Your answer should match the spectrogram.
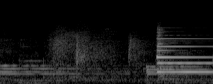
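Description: A bell-chime sound effect. A soft chime rings at the start and fades away, then a louder chime strikes about one and a half seconds in and keeps ringing.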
